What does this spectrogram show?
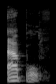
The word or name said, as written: apple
